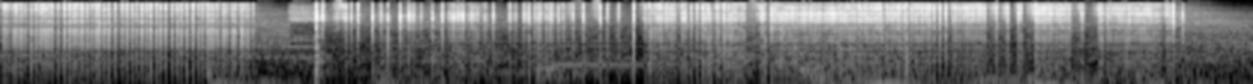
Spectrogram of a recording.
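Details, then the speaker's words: MIG welding a thin metal saucer hoop with the heat turned up: a dense, even bacon-frying crackle with brief breaks; a good heat setting giving steady penetration without short-circuiting. "When I say I can feel it in the weld, you could feel the torch getting feedback. The way that the metal burns."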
